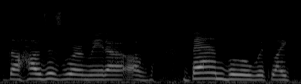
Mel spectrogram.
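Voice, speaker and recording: A woman's voice: fairly high pitch, steady tone, measured pace, darkish tone, a little hiss or hum. A woman from Nepal describing her home hesitantly, with fillers, in a documentary interview.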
